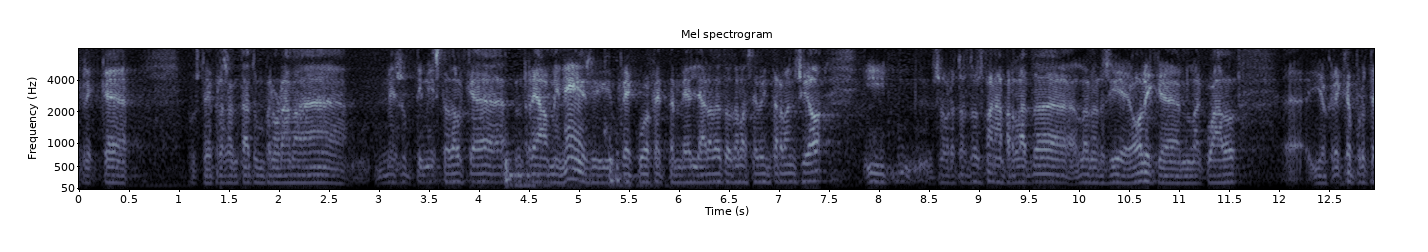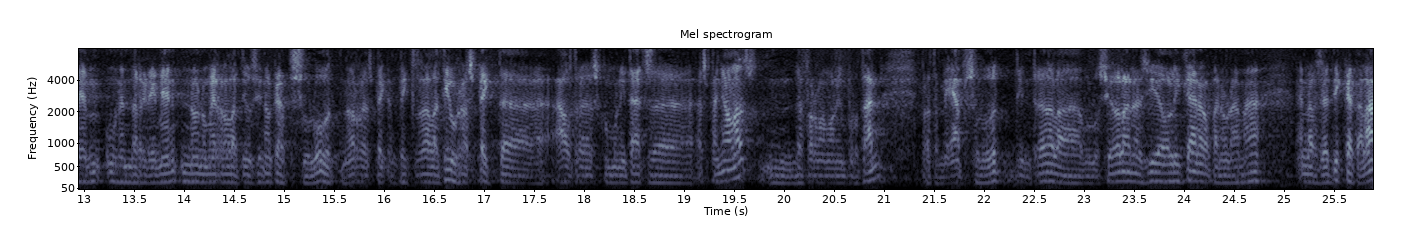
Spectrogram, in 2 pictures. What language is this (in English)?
Catalan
